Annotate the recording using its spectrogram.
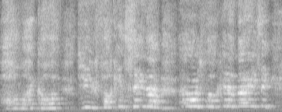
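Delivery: hyped fan shouting at a stunning goal; excited shout. Retold or imitated. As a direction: cheer like a fan at a great goal. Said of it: "we'd be like".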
